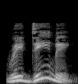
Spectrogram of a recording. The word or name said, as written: redeeming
